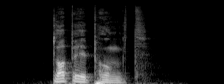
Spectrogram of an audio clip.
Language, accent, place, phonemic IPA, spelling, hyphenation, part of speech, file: German, Germany, Berlin, /ˈdɔpl̩ˌpʊŋkt/, Doppelpunkt, Dop‧pel‧punkt, noun, De-Doppelpunkt.ogg
- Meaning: colon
